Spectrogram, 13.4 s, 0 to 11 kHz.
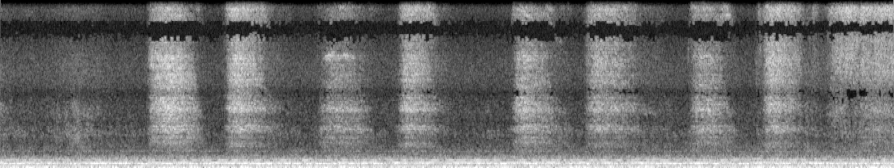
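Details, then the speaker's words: Posterior lung sounds auscultated by a nurse during a head-to-toe assessment of a patient born in 1991, taking slow deep breaths on request, about nine breaths over a low background hum; lungs clear to auscultation, normal breath sounds. "s are clear to auscultation everything is good there"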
